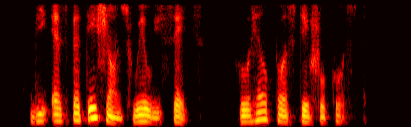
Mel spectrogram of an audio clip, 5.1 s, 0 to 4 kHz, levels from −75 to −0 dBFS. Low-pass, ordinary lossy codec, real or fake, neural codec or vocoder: 3.6 kHz; none; fake; codec, 16 kHz, 1.1 kbps, Voila-Tokenizer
